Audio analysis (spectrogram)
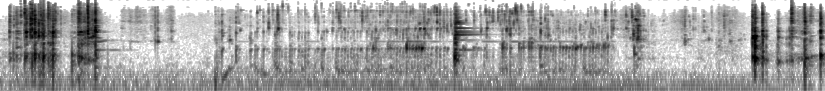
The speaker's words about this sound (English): Today we'll be having a cup of lavender tea. Here, let me pour you a cup.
